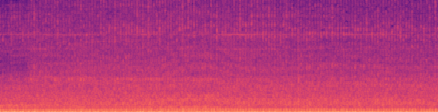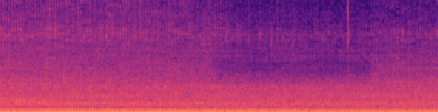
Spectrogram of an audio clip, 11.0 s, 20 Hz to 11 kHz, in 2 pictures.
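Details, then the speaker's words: 1984 Toyota Camry DLX, under 100k miles, door open; a loud, blatty low drone with a raspy edge at idle, louder than it should be, caused by an exhaust leak. "It has an exhaust leak. It's not supposed to be that loud. So, my apologies. Probably should get that fixed."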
